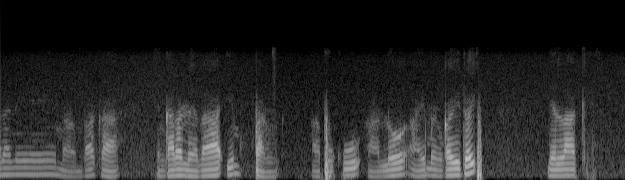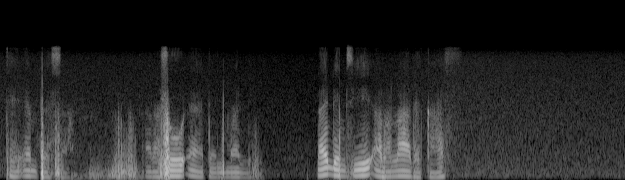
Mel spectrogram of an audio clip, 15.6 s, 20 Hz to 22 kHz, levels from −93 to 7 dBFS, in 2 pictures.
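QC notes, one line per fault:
No faults to note for this clip.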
